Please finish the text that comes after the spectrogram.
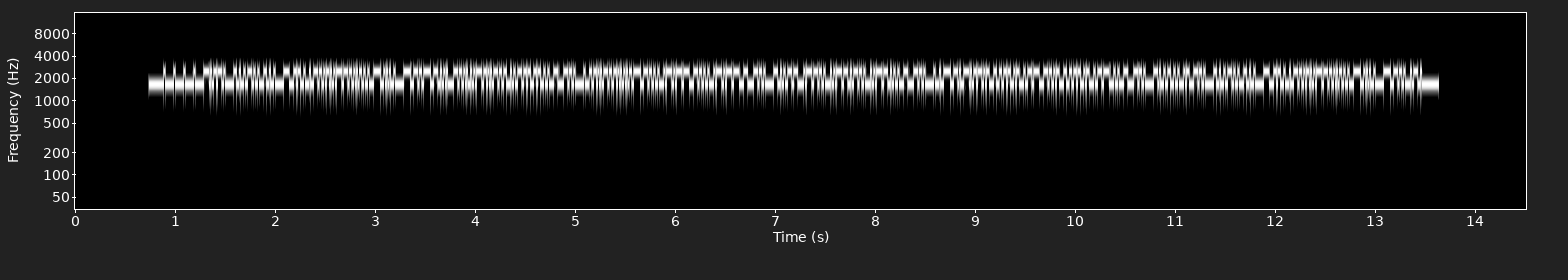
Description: RTTY (75 baud, 850 Hz shift), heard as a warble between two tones, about 2100 Hz centre. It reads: PA0OLQ DE S56T TNX FER CALL. UR RST 339 339. NAME KEN KEN. QTH BILBAO BILBAO. HW? PA0OLQ DE S56T KN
